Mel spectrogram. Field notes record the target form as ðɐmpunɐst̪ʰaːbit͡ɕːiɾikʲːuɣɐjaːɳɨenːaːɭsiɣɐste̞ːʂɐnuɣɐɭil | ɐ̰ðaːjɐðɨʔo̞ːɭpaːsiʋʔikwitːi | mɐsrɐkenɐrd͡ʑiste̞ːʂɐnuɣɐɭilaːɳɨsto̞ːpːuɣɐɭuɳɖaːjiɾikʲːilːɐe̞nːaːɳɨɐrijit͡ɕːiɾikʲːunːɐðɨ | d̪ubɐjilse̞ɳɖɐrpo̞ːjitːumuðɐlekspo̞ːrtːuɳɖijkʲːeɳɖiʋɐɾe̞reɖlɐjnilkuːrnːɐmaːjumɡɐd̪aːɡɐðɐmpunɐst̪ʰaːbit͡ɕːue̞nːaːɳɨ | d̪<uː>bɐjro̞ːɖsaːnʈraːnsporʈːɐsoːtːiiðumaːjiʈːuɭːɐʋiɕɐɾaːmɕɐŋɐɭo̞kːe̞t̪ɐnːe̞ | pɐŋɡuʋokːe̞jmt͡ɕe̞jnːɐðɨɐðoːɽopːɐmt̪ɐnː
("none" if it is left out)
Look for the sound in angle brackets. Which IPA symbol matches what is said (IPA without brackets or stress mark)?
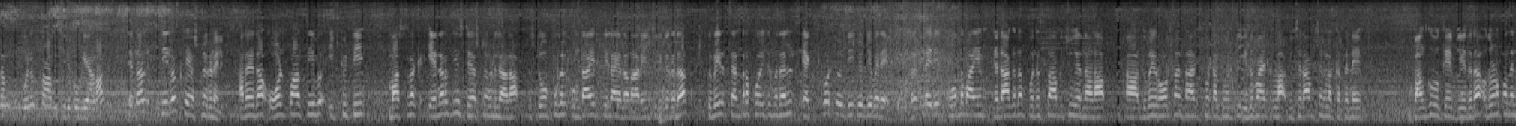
u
